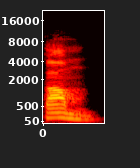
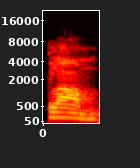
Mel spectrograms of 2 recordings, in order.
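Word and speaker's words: calm: এটা উচ্চারণ করব কাম। কাম মানে কি বলেন তো? কাম মানে হচ্ছে শান্ত। নট ক্লাম। এটা আমরা ক্লাম বলবো না।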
